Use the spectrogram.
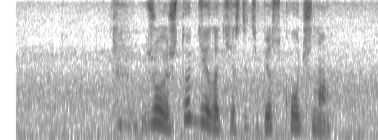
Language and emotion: Russian, sad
